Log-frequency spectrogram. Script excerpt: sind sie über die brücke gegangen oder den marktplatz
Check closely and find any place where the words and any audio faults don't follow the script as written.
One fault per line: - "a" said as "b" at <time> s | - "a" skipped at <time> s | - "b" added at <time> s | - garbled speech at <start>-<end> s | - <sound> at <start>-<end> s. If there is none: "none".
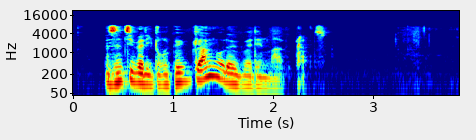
- "über" added at 1.6 s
